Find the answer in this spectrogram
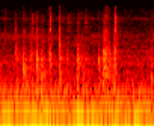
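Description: A run of faint, irregular clicks and taps of a stylus on a drawing tablet while handwriting is written.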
